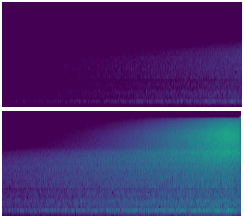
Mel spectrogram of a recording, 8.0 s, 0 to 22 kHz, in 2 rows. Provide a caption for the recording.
snr whoosh 01 16bitmono
A buildup Whoosh!
fx, effect, buildup, sfx, whoosh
